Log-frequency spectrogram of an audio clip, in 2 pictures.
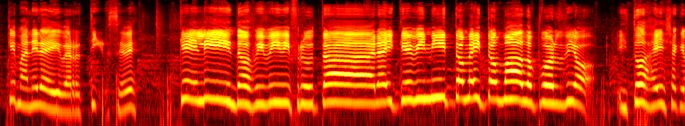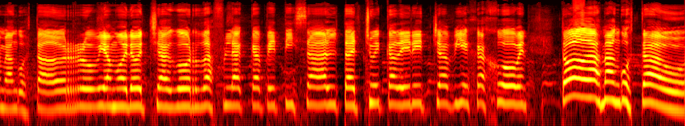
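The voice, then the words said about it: Lucifer character, porteño accent, strong Rs. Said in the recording (Spanish): “Habla con acento porteño marcando las R.”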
